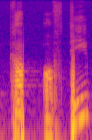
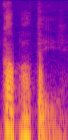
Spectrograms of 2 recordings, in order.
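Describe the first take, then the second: First: Each word is said separately, with 'of' clear. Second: The words run together, with 'of' barely heard. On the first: "in writing we say cup of tea" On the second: "in conversation and speaking, we call it a cup of tea"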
